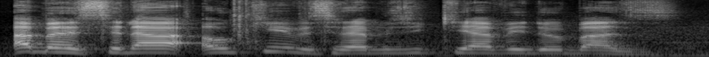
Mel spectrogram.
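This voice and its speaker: A man live-streaming a video game, excitable and slangy, talking straight to his chat. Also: high voice, quick pace, soft background music.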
